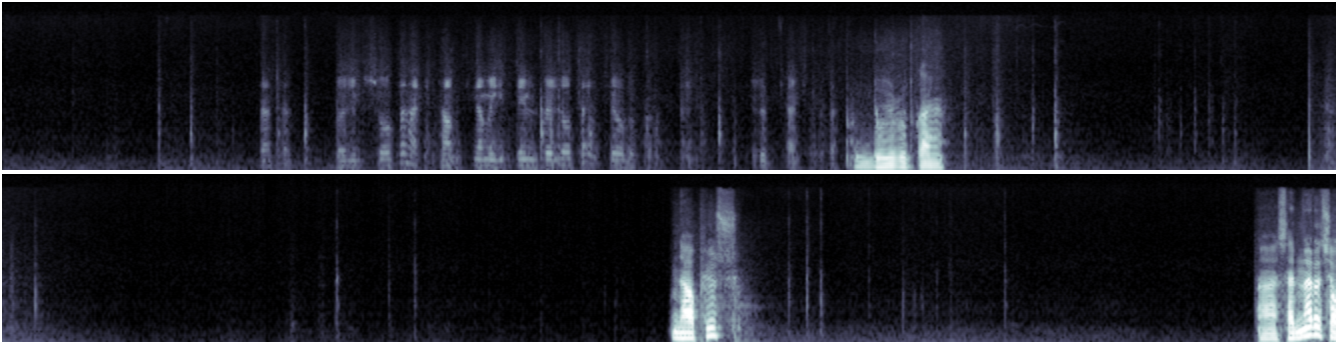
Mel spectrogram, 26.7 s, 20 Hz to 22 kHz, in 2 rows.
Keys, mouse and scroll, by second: 1.9 middle click, 3.8-5.2 middle drag, 5.5-7.0 shift+middle drag, 7.4 middle click, 8.7-10.5 middle drag, 10.5 scroll up 3, 11.8 a, 12.4 u, 13.1-13.5 scroll up 2, 13.5 middle click, 14.1 scroll up 1, 15.0-16.7 middle drag, 16.7 scroll down 5, 17.4 /, 18.4-19.3 scroll down 9, 19.3 Tab, 20.1 alt+h, 20.7 click, 21.0 a, 22.1 ctrl+a, 22.4 Tab, 25.2 u, 26.6 click.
